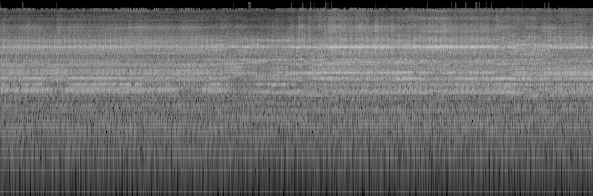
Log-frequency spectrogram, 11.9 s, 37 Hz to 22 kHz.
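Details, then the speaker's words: 2005 Kia Sedona 3.5L at 116,000, after a new timing belt, tensioners, idler, water pump and harmonic balancer, with no accessory belts: about a minute after start on warming high idle, a harsh high-pitched whirring grows louder. It fades with higher rpm but returns; source unknown. "So it goes away when you bring the RPMs up, but then it comes right back."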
